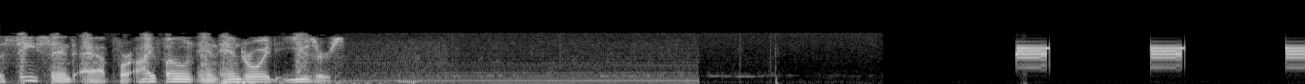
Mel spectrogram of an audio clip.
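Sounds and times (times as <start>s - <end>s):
electrical hum and hiss: 0.0s - 9.1s.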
